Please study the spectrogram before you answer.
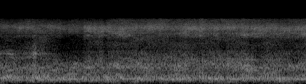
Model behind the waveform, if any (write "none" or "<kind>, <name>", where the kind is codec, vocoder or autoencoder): codec, SNAC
